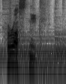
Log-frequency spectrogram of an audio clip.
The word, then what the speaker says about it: Hrosnik: We pronounce our H's in Croatia. Hrosnik.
